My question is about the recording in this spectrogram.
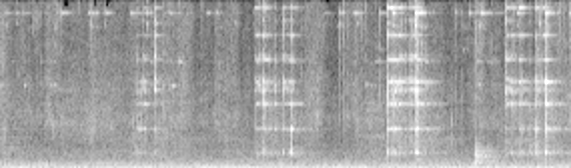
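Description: Gloved hands kneading a soft cream filling in a ceramic bowl, with a few light clinks and knocks of the bowl and hands against the dish, over a low steady hum.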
